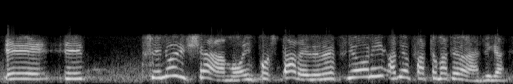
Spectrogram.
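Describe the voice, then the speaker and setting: A man on a tinny phone line phones in to a radio show from his car, and his voice sits very high. He explains his point earnestly, stopping and restarting as he goes, while a faint hiss runs underneath. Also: very animated, normal speed. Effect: heard over the phone. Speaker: radio caller. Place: in a moving car.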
